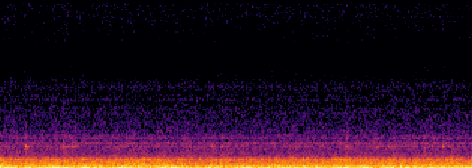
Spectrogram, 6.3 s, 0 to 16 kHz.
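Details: Navien NCB-240 boiler, serviced Jan 31 2020 and recorded Feb 3 2020: steady low drone and rumble with no clear tone or knock; combustion fan running louder than it should.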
